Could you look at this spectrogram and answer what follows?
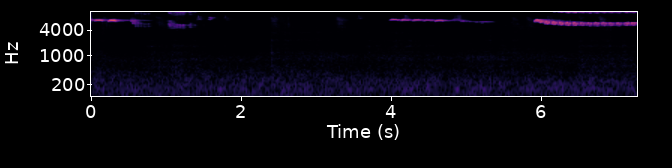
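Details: January recording of wild long-tailed tits near the Zvenigorod Biological Station, Moscow Oblast: a few thin high notes, a pause, then a sustained series of piercing, level high-pitched tones ending the passage.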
